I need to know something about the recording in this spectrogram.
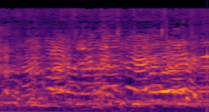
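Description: Several people's voices chattering over one another, no words clear.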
